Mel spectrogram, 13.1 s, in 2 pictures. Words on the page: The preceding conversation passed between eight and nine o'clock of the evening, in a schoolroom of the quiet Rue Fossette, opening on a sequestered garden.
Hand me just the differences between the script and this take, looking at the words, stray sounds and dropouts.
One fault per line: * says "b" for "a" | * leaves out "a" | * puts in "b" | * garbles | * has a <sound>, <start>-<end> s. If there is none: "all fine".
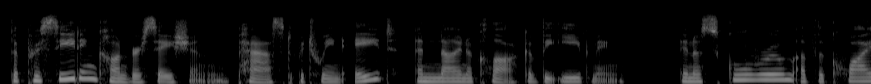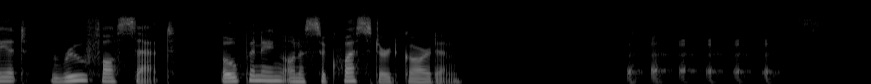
* has a laugh, 11.2-12.8 s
